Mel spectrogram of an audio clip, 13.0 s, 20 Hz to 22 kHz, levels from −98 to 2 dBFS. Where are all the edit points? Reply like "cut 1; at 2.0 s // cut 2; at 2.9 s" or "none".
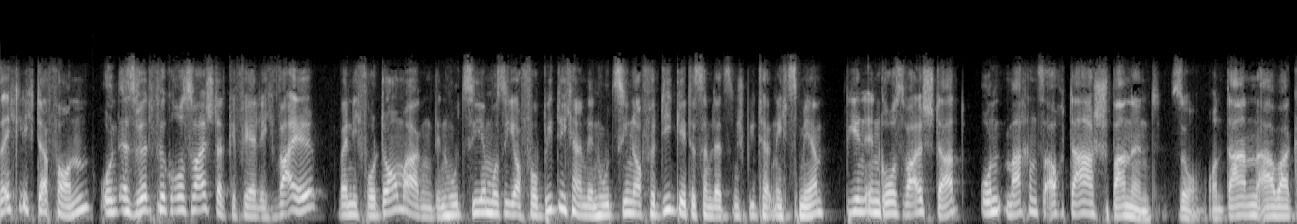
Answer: none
